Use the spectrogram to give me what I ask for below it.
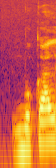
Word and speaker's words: buccal: Teeth of बुक्कल cavity, बक्कल cavity भी बोलते हैं बच्चों, इसको बुक्कल कैविटी भी बोल देते हैं कुछ टीचर्स. प्रोनाउंसिएशन बच्चों ऐसी है बक्कल कैविटी.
